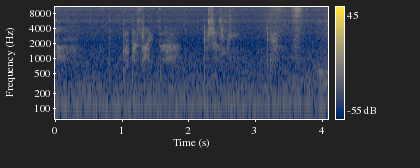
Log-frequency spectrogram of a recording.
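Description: A woman whispering close to the microphone in short breathy phrases, over a steady low hum.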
